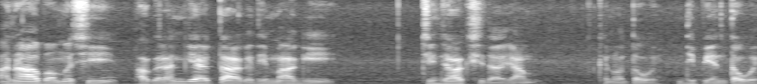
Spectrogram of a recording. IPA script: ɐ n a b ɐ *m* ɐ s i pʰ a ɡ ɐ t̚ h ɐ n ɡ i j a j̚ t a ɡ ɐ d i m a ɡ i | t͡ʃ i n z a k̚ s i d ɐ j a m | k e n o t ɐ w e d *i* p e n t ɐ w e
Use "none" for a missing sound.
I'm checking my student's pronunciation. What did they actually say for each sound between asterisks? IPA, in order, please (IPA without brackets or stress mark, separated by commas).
m, i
